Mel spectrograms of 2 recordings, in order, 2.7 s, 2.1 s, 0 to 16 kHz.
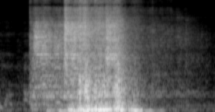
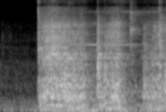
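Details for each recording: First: Chevy 283 V8 in a 1974 Chevy Nova, first start in 50 years after timing correction; short crank, pause, then settles into a deep steady even idle; running healthy. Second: 1974 Chevy Nova with a Chevy 283 V8, first start attempt in 50 years. Fuel, compression and spark confirmed. Even starter churning, but it never fires. Timing later found to be wrong. Crank no-start.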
